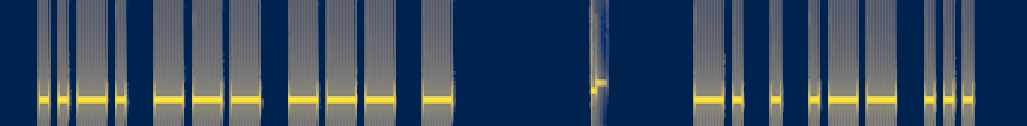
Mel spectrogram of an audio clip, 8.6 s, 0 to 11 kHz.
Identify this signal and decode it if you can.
Morse code, heard as a keyed tone, about 15 wpm, 700 Hz. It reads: FOOT NEWS
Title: Sets of 5 Words - New Word Drill - 15wpm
